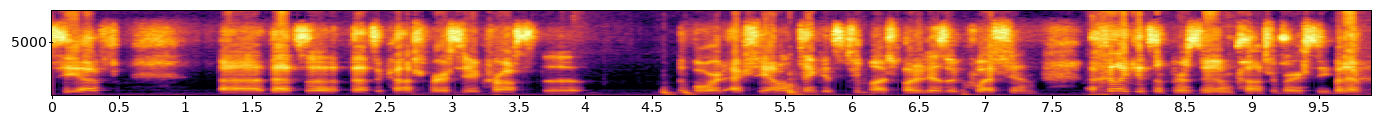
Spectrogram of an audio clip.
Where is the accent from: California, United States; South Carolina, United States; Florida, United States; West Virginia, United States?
South Carolina, United States; North Myrtle Beach; I'm originally from North Myrtle Beach, 30 minutes north of what most people think of the Myrtle Beach Strip.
